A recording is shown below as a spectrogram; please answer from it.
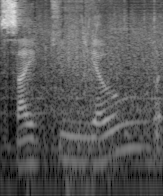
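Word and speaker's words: Psikyo: as well here's Strikers 19452 from 1997 from psycho that's how you say it and I think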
